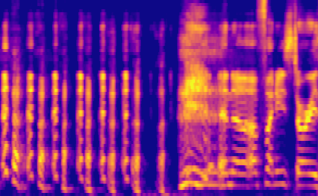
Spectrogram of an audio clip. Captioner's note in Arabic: كلاهما يضحك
